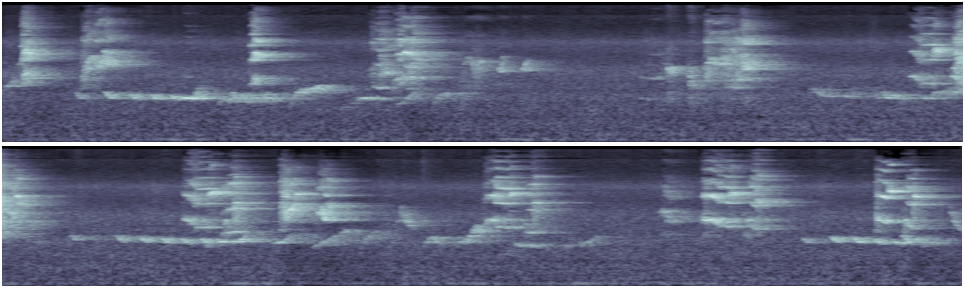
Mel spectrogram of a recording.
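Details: White-rumped shama in moult giving a busy song of clear whistled notes mixed with rapid harsh, rasping high bursts, repeated in clusters roughly every second or two.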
